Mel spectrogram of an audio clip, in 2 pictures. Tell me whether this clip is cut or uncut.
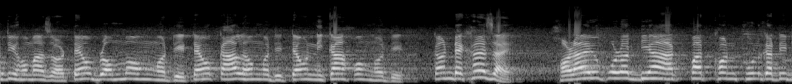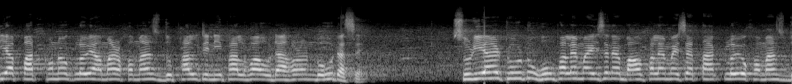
uncut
